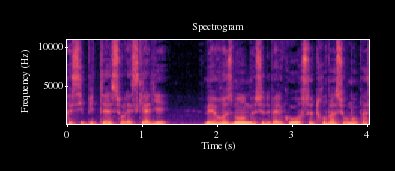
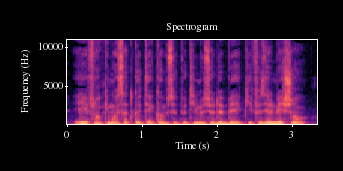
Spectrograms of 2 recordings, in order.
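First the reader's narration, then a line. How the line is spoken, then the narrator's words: Exclaiming. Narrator (French): s'écria Jasmin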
